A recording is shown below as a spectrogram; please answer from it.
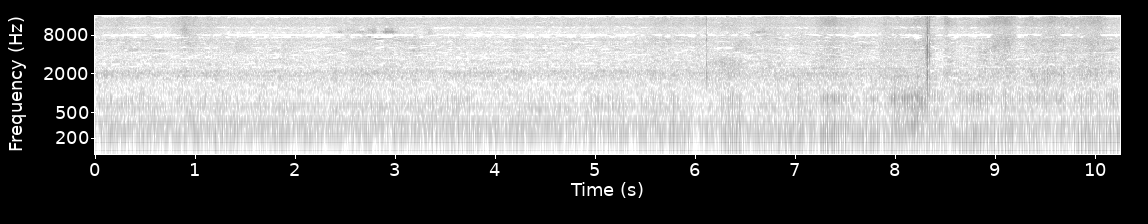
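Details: Brooklyn the cat purring very loudly, a steady low rumbling drone that runs unbroken throughout, with a few faint clicks and rustles near the end.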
